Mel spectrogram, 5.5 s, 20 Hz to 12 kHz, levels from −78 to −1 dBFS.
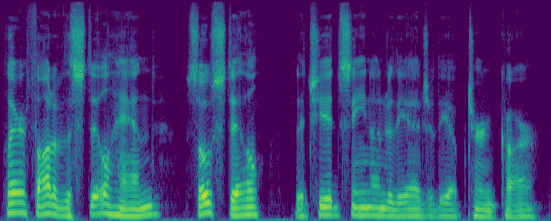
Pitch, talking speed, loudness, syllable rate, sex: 115 Hz, 185 wpm, -18 LUFS, 5.0 syllables/s, male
